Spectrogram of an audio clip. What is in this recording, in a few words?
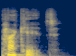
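"packet", British English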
